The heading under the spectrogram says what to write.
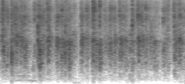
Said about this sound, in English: Yes, I am waiting for the clapping.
